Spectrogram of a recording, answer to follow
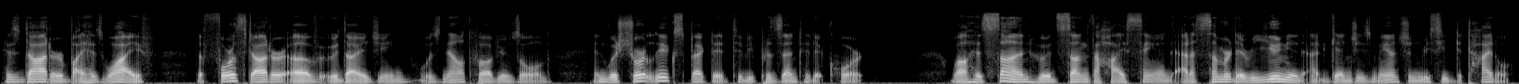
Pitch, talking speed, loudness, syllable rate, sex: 105 Hz, 175 wpm, -20 LUFS, 4.7 syllables/s, male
